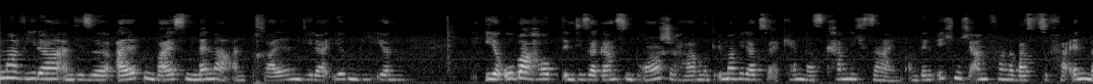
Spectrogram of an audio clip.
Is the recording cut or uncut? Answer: cut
